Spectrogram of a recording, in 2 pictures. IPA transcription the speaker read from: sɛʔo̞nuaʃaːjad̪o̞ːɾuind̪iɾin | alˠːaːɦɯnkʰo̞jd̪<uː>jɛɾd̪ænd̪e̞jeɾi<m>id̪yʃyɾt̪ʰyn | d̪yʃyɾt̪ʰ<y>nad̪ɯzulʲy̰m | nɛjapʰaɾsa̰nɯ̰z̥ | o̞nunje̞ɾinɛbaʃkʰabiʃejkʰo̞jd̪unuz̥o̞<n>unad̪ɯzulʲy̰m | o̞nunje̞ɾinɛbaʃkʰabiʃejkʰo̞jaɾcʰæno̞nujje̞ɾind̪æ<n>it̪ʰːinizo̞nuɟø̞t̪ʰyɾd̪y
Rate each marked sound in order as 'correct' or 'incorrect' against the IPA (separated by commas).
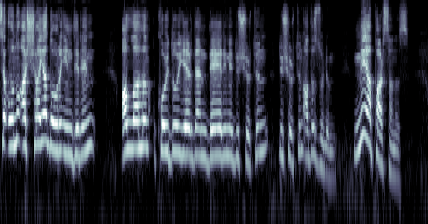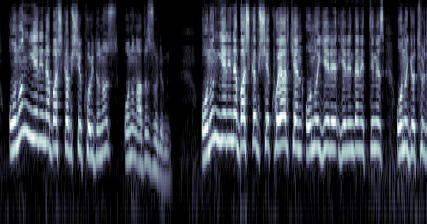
correct, incorrect, correct, correct, correct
